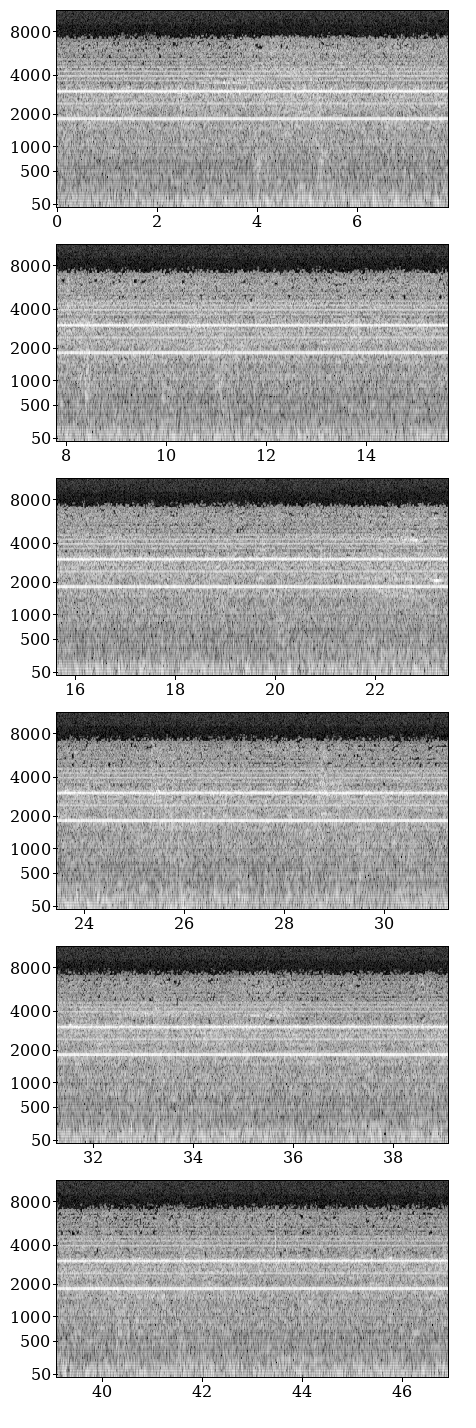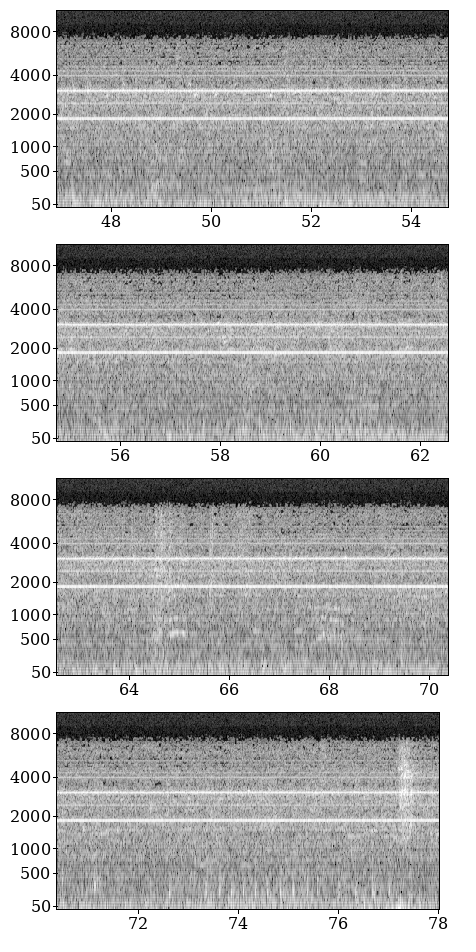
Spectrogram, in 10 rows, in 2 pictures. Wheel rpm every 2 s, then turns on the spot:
0, 0, 0, 0, 0, 0, 0, 0, 0, 0, 0, 0, 0, 0, 0, 0, 0, 0, 0, 0, 0, 0, 0, 0, 0, 0, 0, 0, 0, 0, 0, 0, 0, 0, 0, 0, 0, 0, 0.
none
